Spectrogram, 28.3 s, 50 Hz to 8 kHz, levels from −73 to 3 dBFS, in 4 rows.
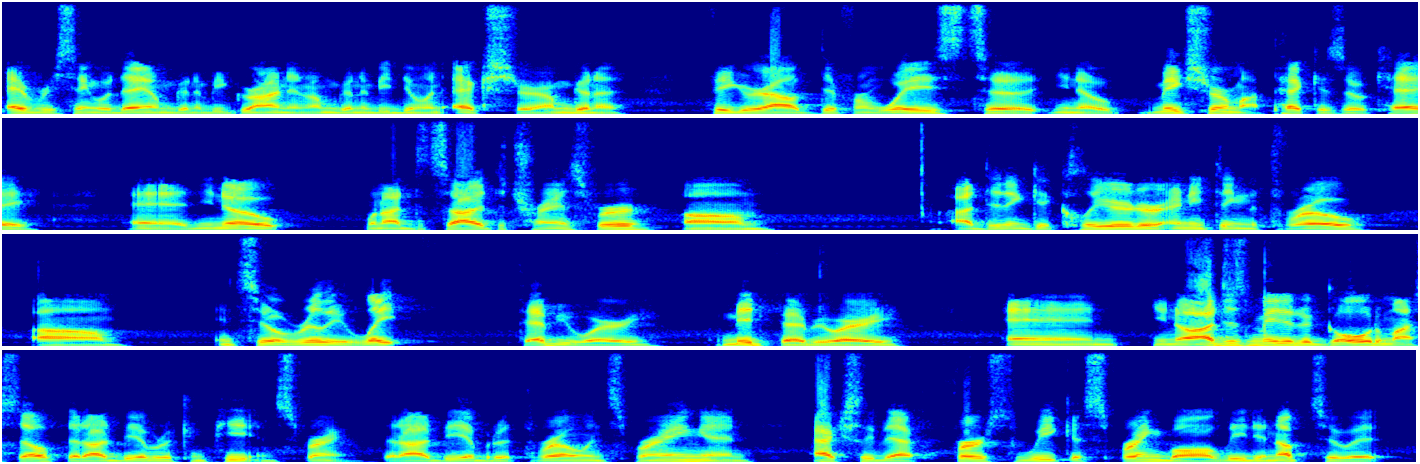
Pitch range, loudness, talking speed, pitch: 90-110 Hz, -22 LUFS, 195 wpm, 100 Hz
